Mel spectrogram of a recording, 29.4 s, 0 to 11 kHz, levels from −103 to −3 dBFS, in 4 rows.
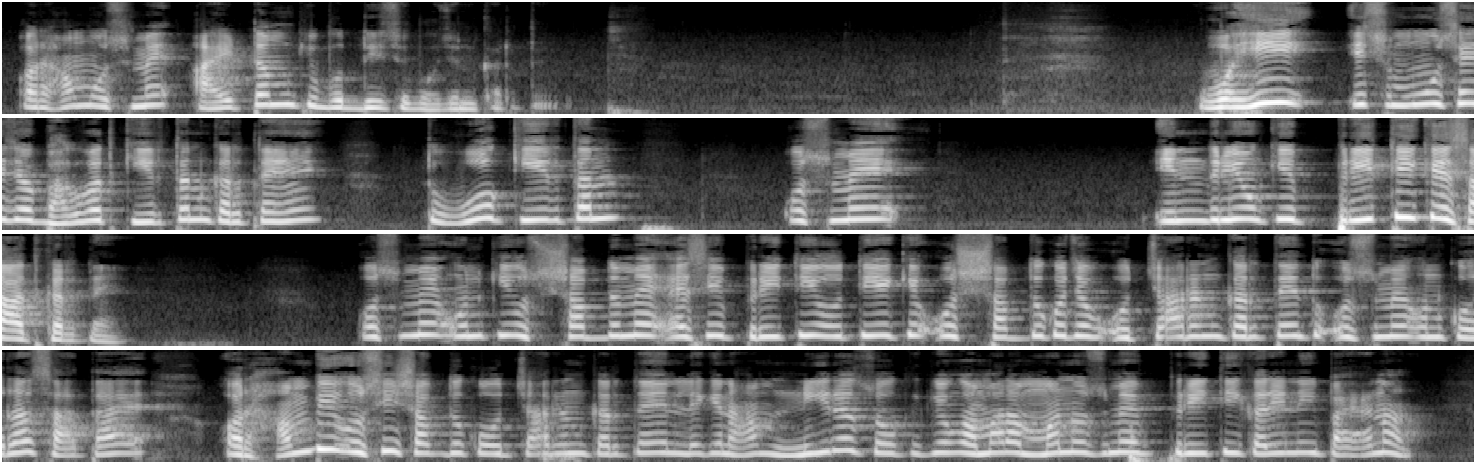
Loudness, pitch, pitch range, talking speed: -17 LUFS, 290 Hz, 255-315 Hz, 155 wpm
